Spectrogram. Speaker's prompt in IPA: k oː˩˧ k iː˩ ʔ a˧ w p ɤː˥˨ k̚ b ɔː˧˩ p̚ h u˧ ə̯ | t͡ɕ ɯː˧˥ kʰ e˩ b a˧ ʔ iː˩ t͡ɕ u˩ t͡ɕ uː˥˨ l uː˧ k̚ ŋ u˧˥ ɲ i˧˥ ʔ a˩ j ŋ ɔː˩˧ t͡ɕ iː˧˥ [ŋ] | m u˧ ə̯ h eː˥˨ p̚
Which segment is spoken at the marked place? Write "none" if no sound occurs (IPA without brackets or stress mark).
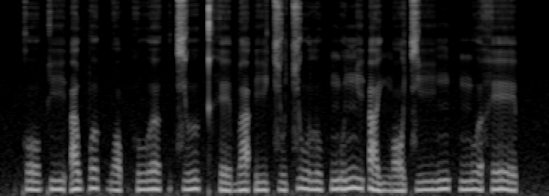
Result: ŋ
